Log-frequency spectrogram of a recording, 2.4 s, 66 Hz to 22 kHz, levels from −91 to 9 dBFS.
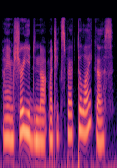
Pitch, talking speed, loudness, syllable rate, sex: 200 Hz, 280 wpm, -17 LUFS, 5.6 syllables/s, female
